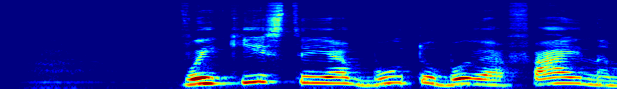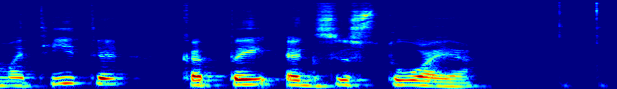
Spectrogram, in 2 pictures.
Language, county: Lithuanian, Alytus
